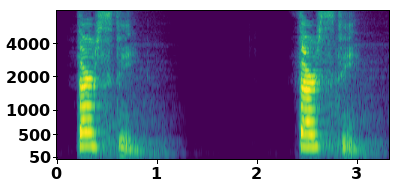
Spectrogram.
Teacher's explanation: The strong syllable would come over thir.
